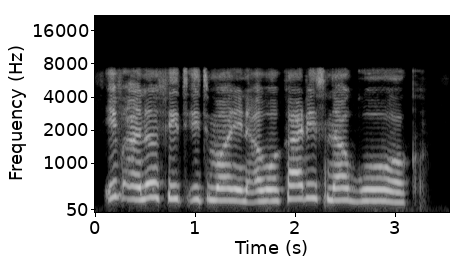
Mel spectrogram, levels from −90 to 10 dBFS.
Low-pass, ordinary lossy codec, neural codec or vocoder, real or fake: 7.2 kHz; none; codec, 16 kHz, 8 kbps, FreqCodec, smaller model; fake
